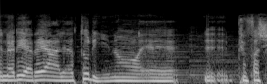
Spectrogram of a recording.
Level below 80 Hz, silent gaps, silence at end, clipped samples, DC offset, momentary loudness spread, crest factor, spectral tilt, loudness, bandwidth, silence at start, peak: -44 dBFS; none; 0 s; under 0.1%; under 0.1%; 7 LU; 10 dB; -5.5 dB/octave; -21 LUFS; 11 kHz; 0 s; -10 dBFS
